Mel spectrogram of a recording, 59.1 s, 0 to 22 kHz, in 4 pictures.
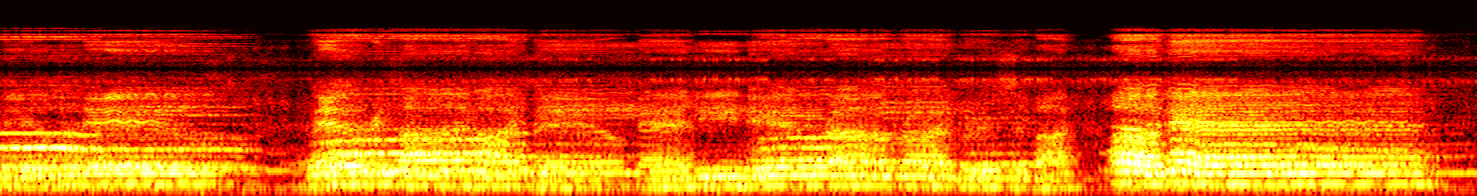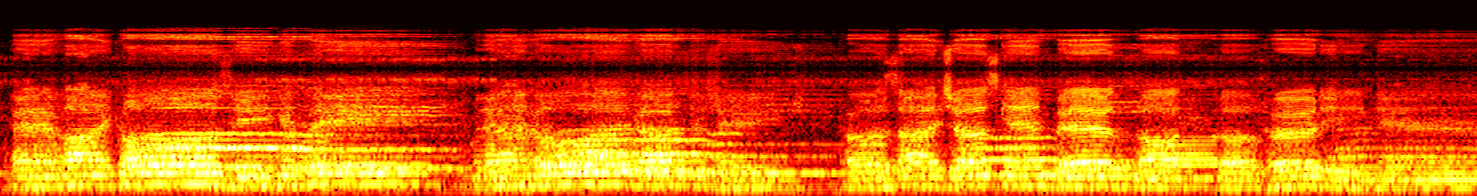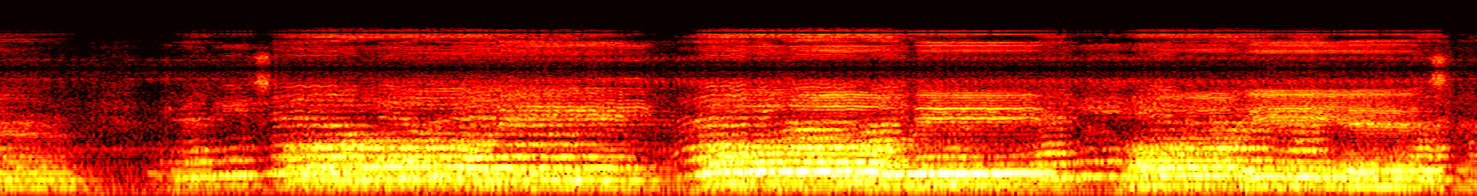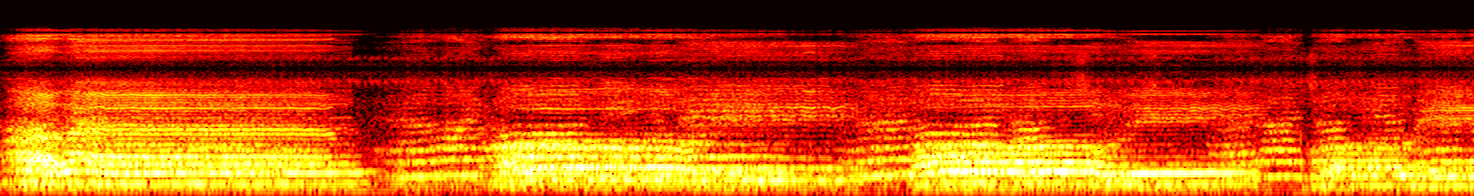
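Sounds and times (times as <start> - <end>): congregation singing a hymn: 0.0 - 59.0.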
